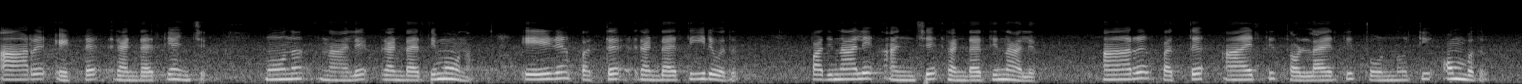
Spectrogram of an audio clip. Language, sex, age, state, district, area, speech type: Malayalam, female, 18-30, Kerala, Kottayam, rural, spontaneous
